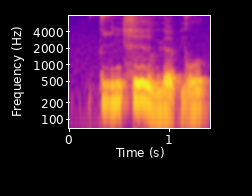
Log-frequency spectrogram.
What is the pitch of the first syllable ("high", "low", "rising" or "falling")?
high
